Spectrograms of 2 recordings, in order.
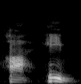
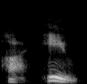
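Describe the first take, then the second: First: The word is pronounced with harder sounds. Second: The word is pronounced with soft sounds. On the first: This is the likely ancient pronunciation. "in the ancient, it would probably be" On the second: This is the usual modern pronunciation. "normally it's very soft"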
